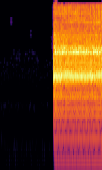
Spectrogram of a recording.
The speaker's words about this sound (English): Oh no! Take that buzzer back. Take that buzzer back.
